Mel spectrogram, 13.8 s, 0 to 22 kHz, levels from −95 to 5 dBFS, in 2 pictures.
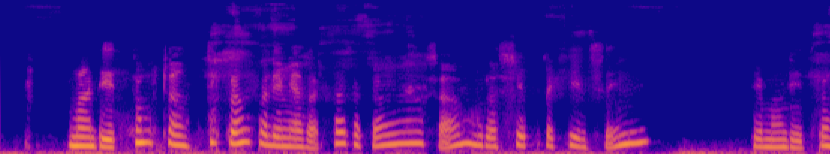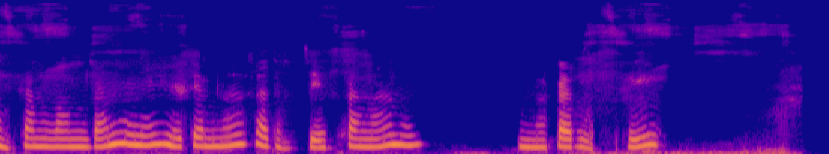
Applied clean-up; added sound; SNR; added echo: neural mask model Resemble Enhance denoiser.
